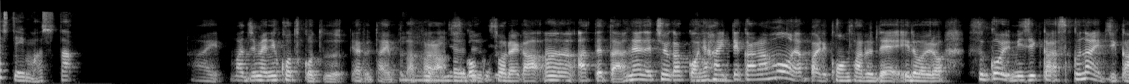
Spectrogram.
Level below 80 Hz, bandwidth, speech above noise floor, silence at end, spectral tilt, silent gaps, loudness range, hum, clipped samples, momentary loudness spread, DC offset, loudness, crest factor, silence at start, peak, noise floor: -58 dBFS; 13 kHz; 63 dB; 0 s; -4.5 dB/octave; none; 6 LU; none; under 0.1%; 9 LU; under 0.1%; -15 LUFS; 16 dB; 0 s; 0 dBFS; -78 dBFS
